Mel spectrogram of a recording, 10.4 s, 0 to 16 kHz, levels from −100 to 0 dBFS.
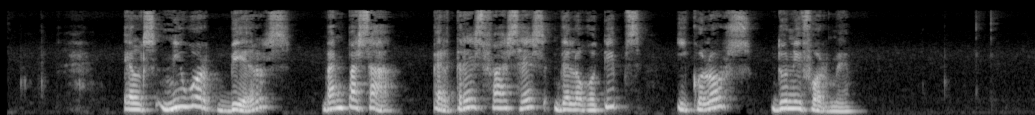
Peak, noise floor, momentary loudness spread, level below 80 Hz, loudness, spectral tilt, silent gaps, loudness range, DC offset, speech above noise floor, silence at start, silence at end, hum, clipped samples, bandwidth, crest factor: -8 dBFS; -74 dBFS; 12 LU; -68 dBFS; -24 LUFS; -5 dB/octave; none; 4 LU; under 0.1%; 51 dB; 1.25 s; 1.8 s; none; under 0.1%; 11.5 kHz; 18 dB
